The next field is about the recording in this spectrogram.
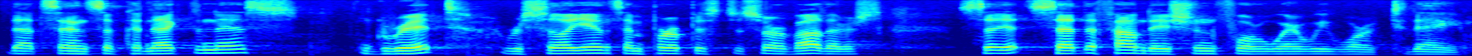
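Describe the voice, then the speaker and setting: A man, a firefighter paramedic, giving a prepared speech at an awards ceremony podium, his voice a little off from recent dental work, starting with fillers and then settling into steady reading. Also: on the high side, moderate pace. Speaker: firefighter paramedic and foundation president. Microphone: podium microphone.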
